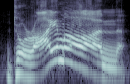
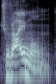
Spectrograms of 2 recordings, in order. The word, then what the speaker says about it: Doraemon: The specific guy who's talking to me about it pronounced it like a J, like Doraemon. Like in the same way that a D somehow sometimes becomes a J in contexts in British English.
